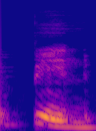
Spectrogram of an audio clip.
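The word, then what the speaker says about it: pain: आई आ गया जब दो कॉन्सोनेंट के बीच मेरे प्यारे साथी ए आई आ जाता है तो इसी ए आई को ए प्रोनंसिएशन किया जाता है तो इसे पेन पेन यानी होता है दर्द ठीक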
